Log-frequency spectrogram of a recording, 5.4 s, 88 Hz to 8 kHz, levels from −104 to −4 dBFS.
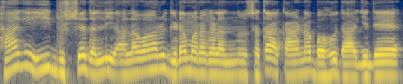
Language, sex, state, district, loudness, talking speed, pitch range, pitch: Kannada, male, Karnataka, Bangalore, -14 LUFS, 80 wpm, 145-175 Hz, 155 Hz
